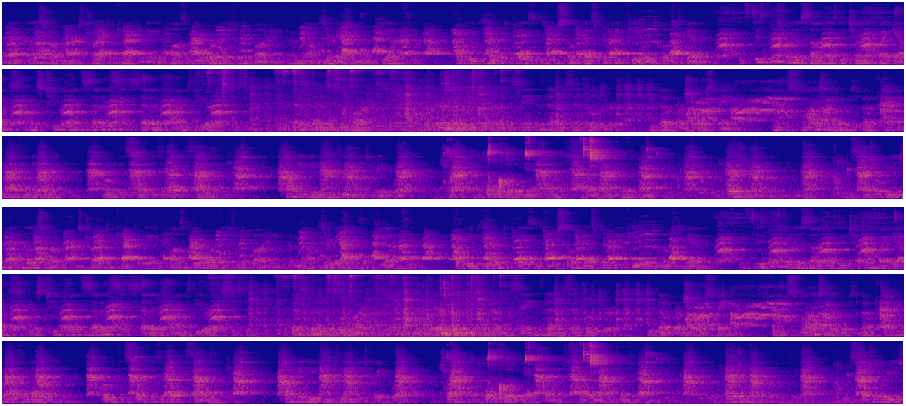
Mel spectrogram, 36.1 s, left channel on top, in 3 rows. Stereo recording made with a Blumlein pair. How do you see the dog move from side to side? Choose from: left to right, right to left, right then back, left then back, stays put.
stays put.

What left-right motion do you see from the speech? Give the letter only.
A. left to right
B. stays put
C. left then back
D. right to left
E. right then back
C.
